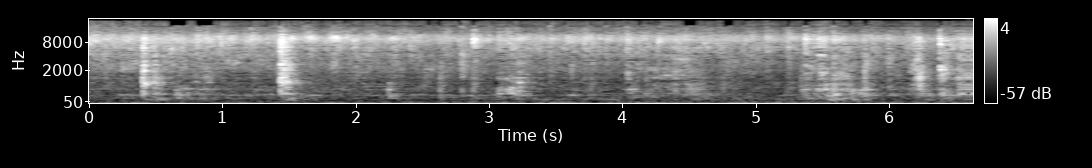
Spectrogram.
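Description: Onion, ginger, garlic and capsicum fry in a kadai for gobi Manchurian, giving a steady close sizzle broken by scraping stirs and light clinks of the spoon, with no voices.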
